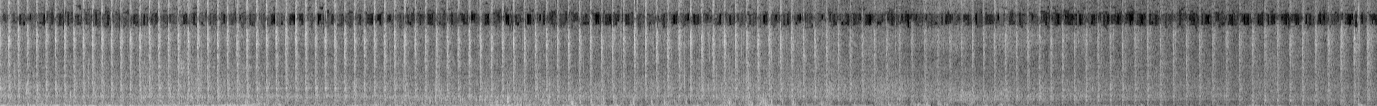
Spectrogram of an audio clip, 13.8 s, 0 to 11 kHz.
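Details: 2005 Subaru Outback XT on a short drive: deep rapid knocking rhythm from the engine that fades as revs drop — engine knock, suspected rod knock, unconfirmed.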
